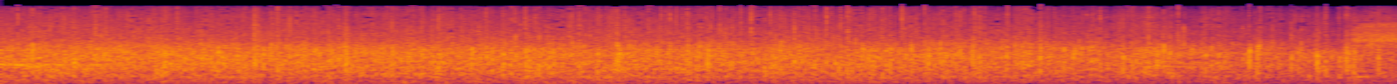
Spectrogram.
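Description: An audience bursts into steady, sustained applause, many hands clapping in a dense, even wash of sound that holds at a constant loudness throughout, with no voices rising above it.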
